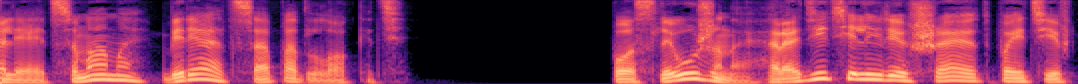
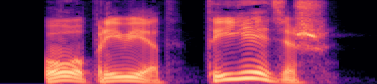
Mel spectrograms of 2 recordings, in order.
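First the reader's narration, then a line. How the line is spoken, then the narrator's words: Cheerful question. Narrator (Russian): радостно спрашивает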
